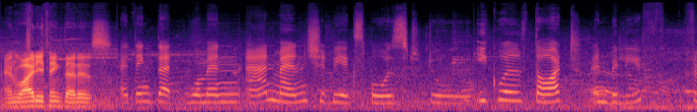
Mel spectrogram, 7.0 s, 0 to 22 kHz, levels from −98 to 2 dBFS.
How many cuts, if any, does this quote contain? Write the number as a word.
one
